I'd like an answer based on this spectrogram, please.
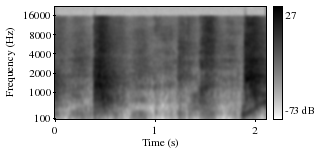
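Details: Hans, a Staffordshire Bull Terrier, barks at a giant birthday balloon that won't play with him; a few short sharp barks with a brief whine, a person talking softly between them.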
